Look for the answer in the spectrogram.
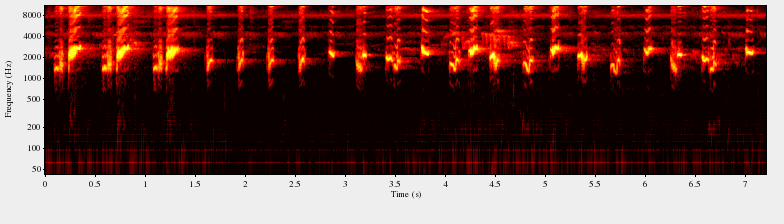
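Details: Yellow-vented bulbul singing in an odd, varied style: lively strings of warbled, slurred chirps, louder and fuller at the start, then steady separate notes every fraction of a second against a quiet background.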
